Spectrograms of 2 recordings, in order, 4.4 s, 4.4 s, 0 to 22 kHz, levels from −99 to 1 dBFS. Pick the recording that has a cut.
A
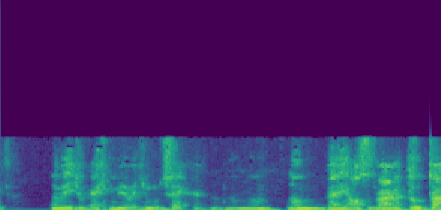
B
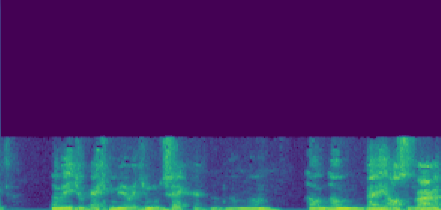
A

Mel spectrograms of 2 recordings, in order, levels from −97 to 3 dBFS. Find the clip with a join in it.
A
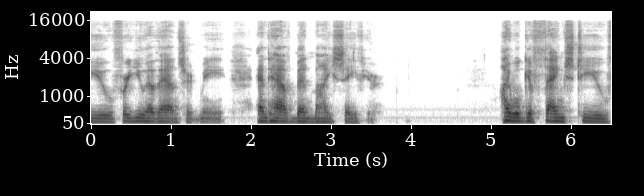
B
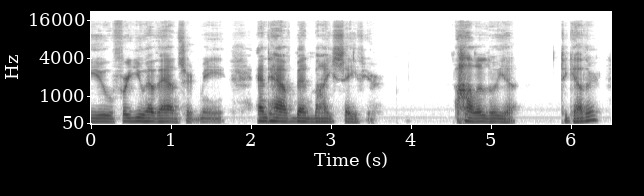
B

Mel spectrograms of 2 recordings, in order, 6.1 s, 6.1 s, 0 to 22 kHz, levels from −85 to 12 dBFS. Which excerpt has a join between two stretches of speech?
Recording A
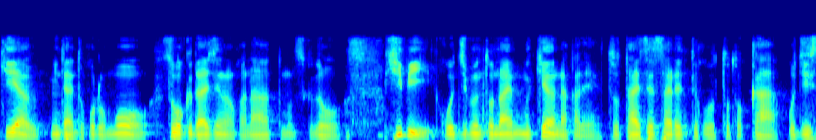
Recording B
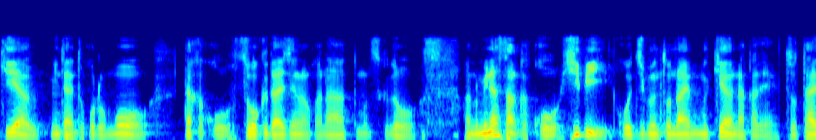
A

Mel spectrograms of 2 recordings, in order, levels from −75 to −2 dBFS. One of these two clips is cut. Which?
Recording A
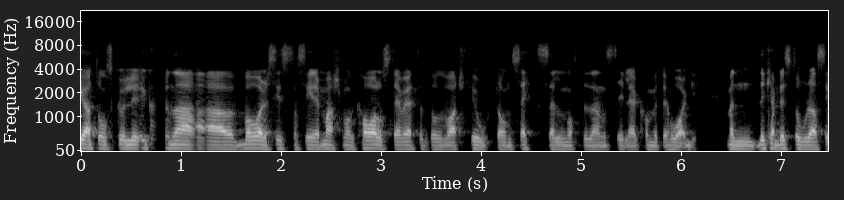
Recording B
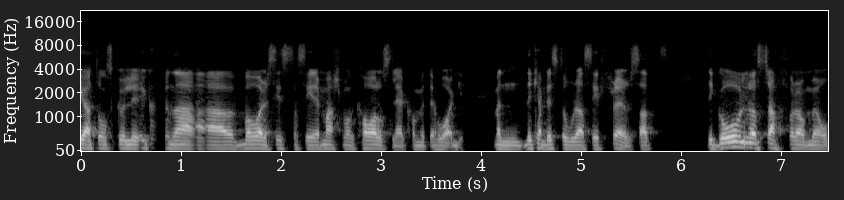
B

